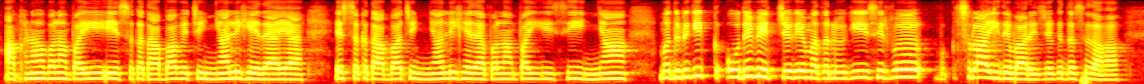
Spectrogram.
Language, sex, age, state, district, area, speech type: Dogri, female, 30-45, Jammu and Kashmir, Samba, urban, spontaneous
